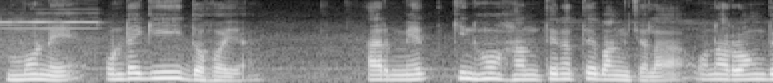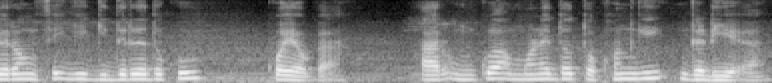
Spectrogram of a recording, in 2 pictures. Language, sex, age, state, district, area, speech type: Santali, male, 18-30, West Bengal, Bankura, rural, spontaneous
